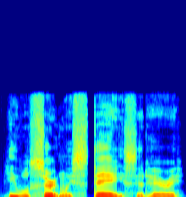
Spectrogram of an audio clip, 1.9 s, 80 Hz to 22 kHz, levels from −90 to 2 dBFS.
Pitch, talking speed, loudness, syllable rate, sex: 90 Hz, 195 wpm, -19 LUFS, 5.1 syllables/s, male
